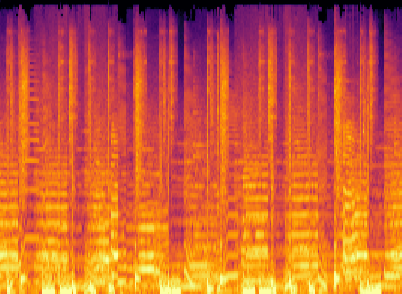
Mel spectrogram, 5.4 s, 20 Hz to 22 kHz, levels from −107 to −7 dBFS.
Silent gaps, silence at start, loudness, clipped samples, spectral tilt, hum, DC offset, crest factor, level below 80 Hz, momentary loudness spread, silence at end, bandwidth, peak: none; 0 s; -10 LUFS; under 0.1%; -5.5 dB/octave; none; under 0.1%; 8 dB; -14 dBFS; 3 LU; 0 s; 15 kHz; 0 dBFS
